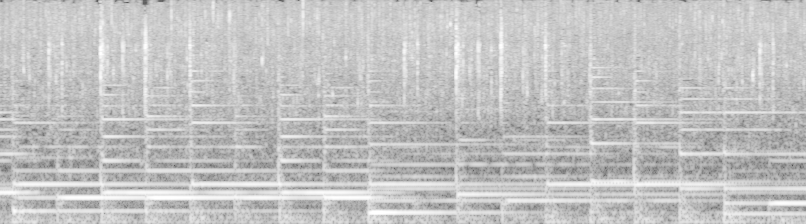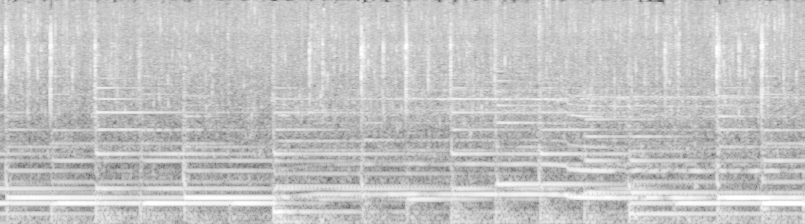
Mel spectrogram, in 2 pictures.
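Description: Calm background music of slow, held chords that change every second or two, over a light steady patter of water drops.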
